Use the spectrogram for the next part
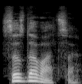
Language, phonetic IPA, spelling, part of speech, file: Russian, [səzdɐˈvat͡sːə], создаваться, verb, Ru-создаваться.ogg
- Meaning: 1. to form, to be created 2. passive of создава́ть (sozdavátʹ)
